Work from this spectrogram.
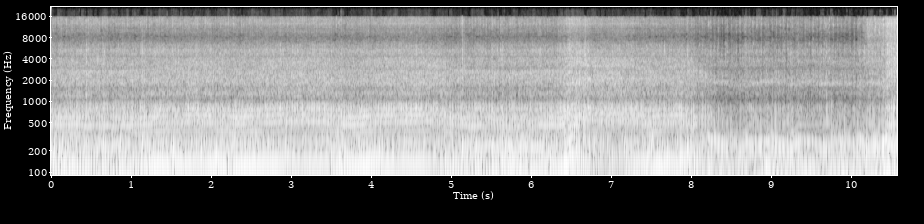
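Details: Suzuki Bandit 1200 SK4 four-cylinder after carb cleaning, fuel in tank, not yet warmed up: revs climb sluggishly and sag on throttle blips instead of picking up cleanly; still bogging on acceleration, cause uncertain, to be retested warm.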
